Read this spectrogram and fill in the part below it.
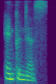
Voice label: "incandesce", Indian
